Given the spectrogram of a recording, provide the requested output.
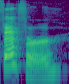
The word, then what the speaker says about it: Pfeffer: Michelle Pfeffer, who and it is spelled Michelle. It's Michelle Pfeiffer without the I. Oh, okay. So Pfeffer. Yeah. It's German for Pfeffer, yeah.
